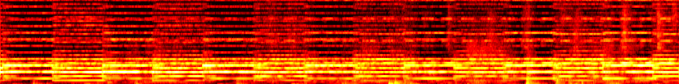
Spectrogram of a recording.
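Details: Old preschool fire alarm sounder that had no sound, after a quick fix, one of two repaired: a loud stepped two-tone electronic warble cycles about once a second, clear and strong. The sounder is working properly.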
